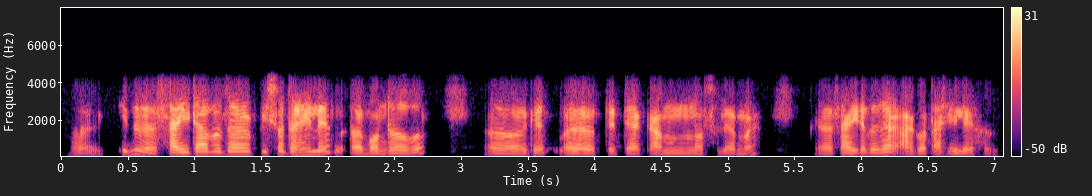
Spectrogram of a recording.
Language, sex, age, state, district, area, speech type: Assamese, male, 30-45, Assam, Udalguri, rural, conversation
